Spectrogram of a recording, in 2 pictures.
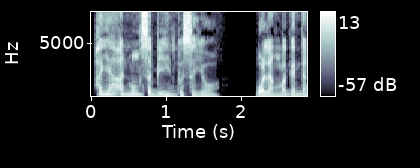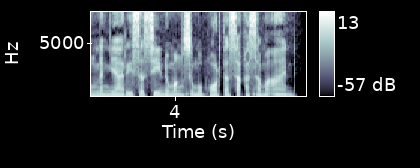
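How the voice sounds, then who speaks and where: A woman's voice: sits low, lively intonation, normal speed, dark tone, dry recording. A steadfast heiress and betrayed wife in an audiobook drama, voiced by a woman narrator. She sounds resolute with an undertow of sorrow, recorded dry. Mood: stern.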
